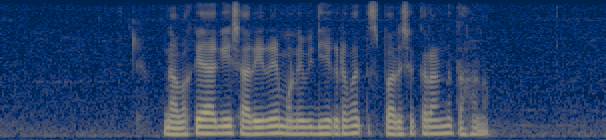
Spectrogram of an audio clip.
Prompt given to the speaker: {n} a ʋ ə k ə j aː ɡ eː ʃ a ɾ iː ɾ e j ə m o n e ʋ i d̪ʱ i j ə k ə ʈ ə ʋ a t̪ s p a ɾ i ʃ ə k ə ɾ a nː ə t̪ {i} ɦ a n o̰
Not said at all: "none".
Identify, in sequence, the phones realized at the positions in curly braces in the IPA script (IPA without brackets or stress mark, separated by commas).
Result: n, a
